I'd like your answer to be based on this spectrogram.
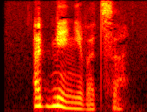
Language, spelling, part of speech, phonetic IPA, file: Russian, обмениваться, verb, [ɐbˈmʲenʲɪvət͡sə], Ru-обмениваться.ogg
- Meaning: 1. to exchange, to swap 2. passive of обме́нивать (obménivatʹ)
